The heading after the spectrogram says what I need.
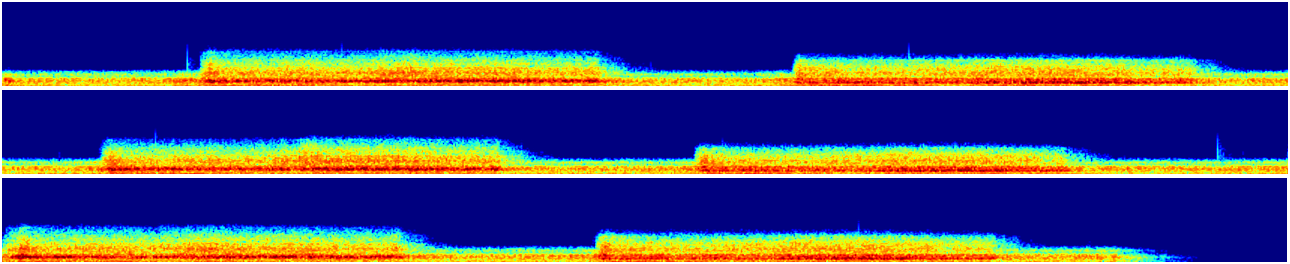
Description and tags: Breathing man machine
The breath of an android, robot, a machine or an alien. created with the plex synthesizer.
alien, android, artificial, bionic, breath, cyborg, galaxy, intelligent, machine, robotic, sci-fi, space, spaceship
